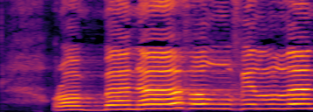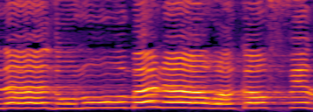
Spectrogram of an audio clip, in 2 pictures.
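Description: A girl's voice in melodic Quran recitation (tilawat). After a brief pause she starts about half a second in and holds one long phrase, drawn out with wavering melodic turns.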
